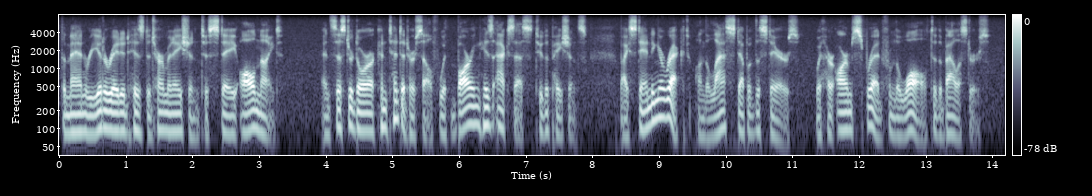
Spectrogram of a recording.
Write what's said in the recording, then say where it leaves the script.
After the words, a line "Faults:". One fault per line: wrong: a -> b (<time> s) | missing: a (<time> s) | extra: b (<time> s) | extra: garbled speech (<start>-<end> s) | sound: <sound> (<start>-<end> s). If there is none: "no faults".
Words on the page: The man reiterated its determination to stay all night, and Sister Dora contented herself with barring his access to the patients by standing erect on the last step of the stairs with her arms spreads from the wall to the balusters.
The man reiterated his determination to stay all night, and Sister Dora contented herself with barring his access to the patients by standing erect on the last step of the stairs with her arms spread from the wall to the balusters.
Faults:
wrong: its -> his (1.1 s)
wrong: spreads -> spread (12.0 s)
